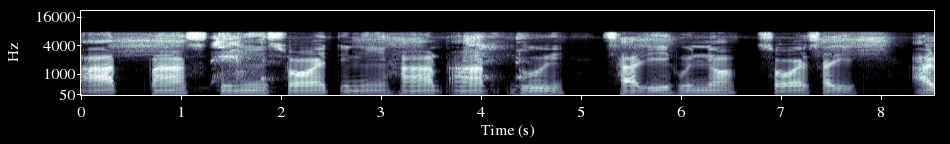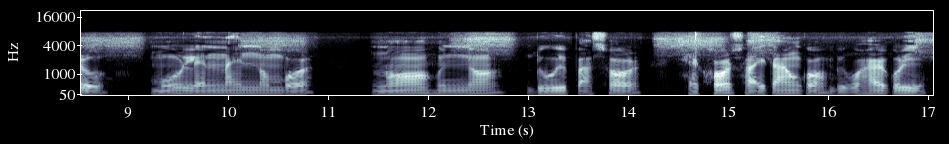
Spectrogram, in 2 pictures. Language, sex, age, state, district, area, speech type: Assamese, male, 45-60, Assam, Dhemaji, rural, read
